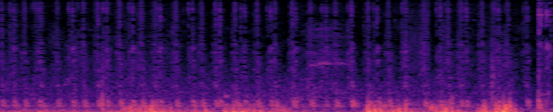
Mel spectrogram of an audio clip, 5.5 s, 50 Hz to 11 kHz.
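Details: MEP002a military diesel generator from auction, unrun for decades, with rusty fuel, before glow-plug preheat and with no engine running. Rapid, steady low ticking as the electric fuel pump clicks, bleeding air out of the fuel lines.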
